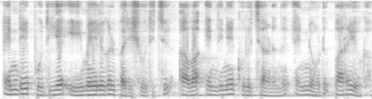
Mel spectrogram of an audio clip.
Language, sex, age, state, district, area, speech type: Malayalam, male, 18-30, Kerala, Wayanad, rural, read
